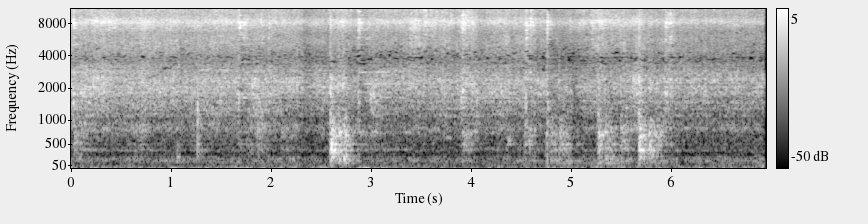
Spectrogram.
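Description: Diced potato, pumpkin and pointed gourd sizzling in hot oil in a kadai while a metal spatula stirs and turns them, scraping the pan now and then.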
